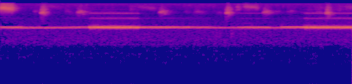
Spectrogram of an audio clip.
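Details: Summer-night crickets in grass, Bulgaria, captured with a surround microphone: unbroken shrill trilling that brightens for stretches of about a second, accompanied by faint high clicks.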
